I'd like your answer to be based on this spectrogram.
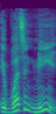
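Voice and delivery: almost pleading, near-begging tone. Retelling a scene, voicing a character speaking to John: mock almost-pleading. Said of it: "almost pleading".

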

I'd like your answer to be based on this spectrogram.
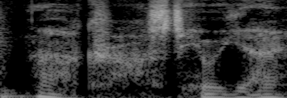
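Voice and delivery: exasperated, weary whisper under the breath.

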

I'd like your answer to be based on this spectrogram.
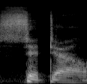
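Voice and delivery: deepened, fake, put-on low voice. Retelling how he changed his voice to say sit down, put-on low voice. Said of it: "he would like change his voice low like that".

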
